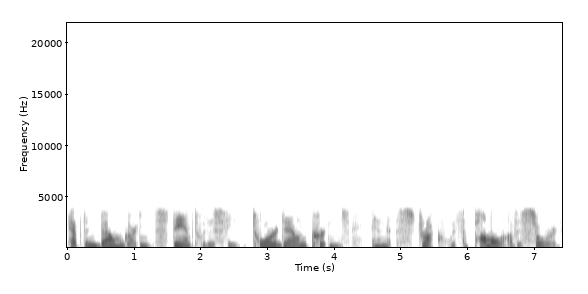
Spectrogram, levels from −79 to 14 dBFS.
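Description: Throughout the speech, the sound is thin and boxed-in, confined to roughly 200 Hz to 3.5 kHz, with a plainly audible roughness and a slightly synthetic edge on voiced sounds. This is the G.729 codec at work: the decoder rebuilds each 10 ms frame from a vocal tract filter, a pitch predictor and a handful of pulses rather than the original waveform, which fits the 8 kbit/s G.729A variant over a narrowband line.

From 1.04 to 1.06 s there is a brief smeared patch where the voice loses its detail and sags in level, and it sounds weak and distorted for a short while after. That is VoIP packet loss concealed by the speech codec. About 20 ms of audio went missing, consistent with a single lost packet, and the decoder filled the gap by repeating its last pitch and filter with falling gain, so the following frames recover gradually.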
